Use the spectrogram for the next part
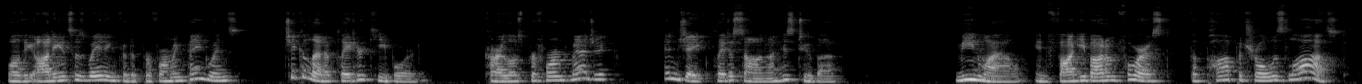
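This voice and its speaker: A woman reads a children's picture book aloud, telling the story expressively at a normal speed in a fairly low voice.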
